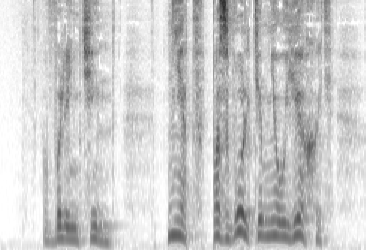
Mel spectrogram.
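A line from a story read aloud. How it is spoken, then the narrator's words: Frightened. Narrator (Russian): Анна испуганно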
